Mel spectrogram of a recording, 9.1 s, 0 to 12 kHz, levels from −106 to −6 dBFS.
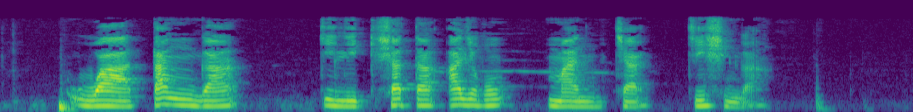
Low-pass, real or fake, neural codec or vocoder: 7.2 kHz; real; none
